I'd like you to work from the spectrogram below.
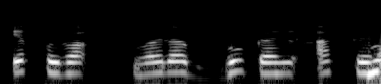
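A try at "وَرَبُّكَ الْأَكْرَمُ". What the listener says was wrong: را کو موٹا پڑھیں گے.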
